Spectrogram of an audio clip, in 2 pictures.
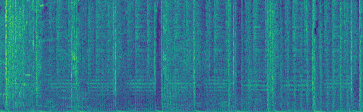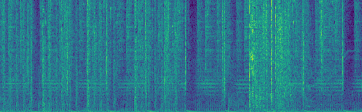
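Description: Rapid shock rifle gunfire in the Halo Infinite shooter game, dense rhythmic bursts of loud punchy shots with booms, continuous and close throughout.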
